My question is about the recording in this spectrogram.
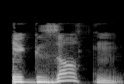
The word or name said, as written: exultantly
